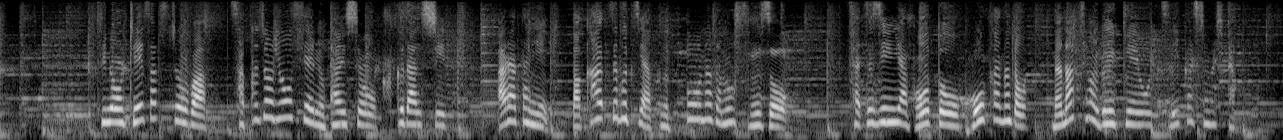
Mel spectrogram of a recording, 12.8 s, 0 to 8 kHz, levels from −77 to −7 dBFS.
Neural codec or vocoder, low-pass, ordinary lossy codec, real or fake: codec, 16 kHz, 1 kbps, X-Codec, HuBERT features, trained on general audio; none; none; fake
